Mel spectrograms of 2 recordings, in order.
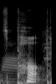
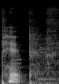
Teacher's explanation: oh has behind it a bigger, more echoey cavity than an I, which has got a little cavity behind it · Shown in: first take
